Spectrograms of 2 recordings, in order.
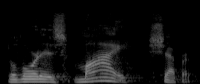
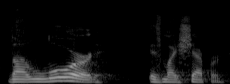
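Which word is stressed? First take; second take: my; Lord. First: The stress falls on "my". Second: The stress falls on "Lord".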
